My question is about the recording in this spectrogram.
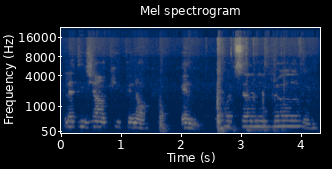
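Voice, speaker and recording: A woman's voice: lowish voice, steady tone, takes it slowly, music in the background. An older woman, rambling through memories at a community meeting, often restarting her sentences. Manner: rambling, with frequent restarts and chuckles. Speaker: elder at a community heritage meeting. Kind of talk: casual reminiscing in a group. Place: indoor meeting room. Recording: roomy, from far off, faint background noise.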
